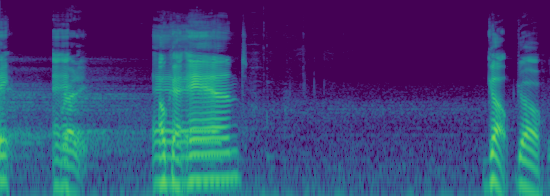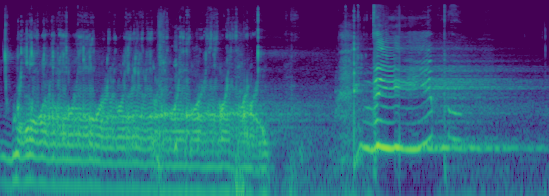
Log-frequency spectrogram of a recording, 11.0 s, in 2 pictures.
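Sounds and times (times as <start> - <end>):
speech: 0.0 - 2.6, 4.8 - 9.6
person gargling: 5.5 - 8.3.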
